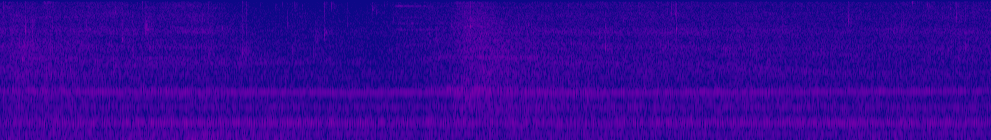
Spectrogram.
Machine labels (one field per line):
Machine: pump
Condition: normal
